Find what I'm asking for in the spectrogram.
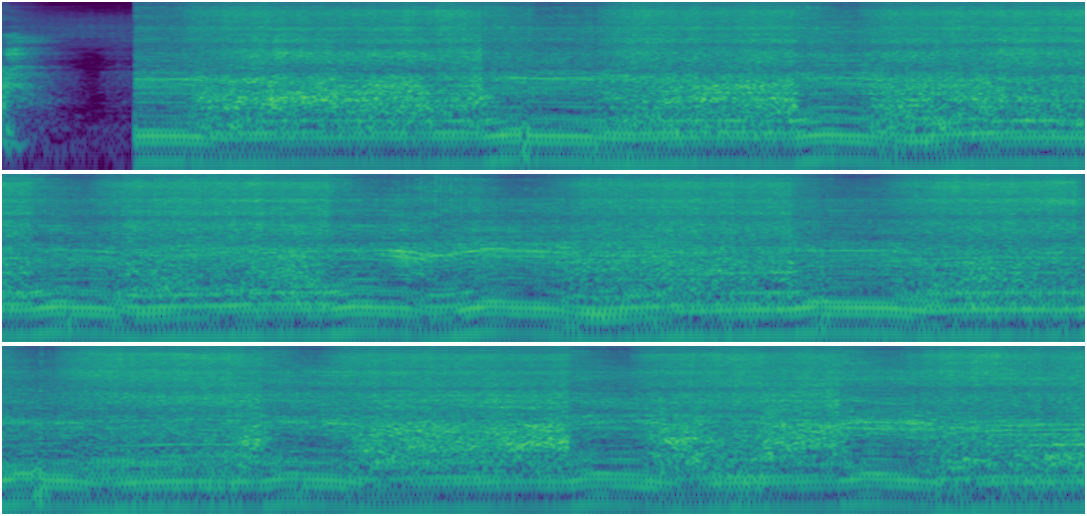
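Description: A revived pressure washer's small engine starts after a brief silence and then runs loud and steady, with a buzzing drone and periodic rhythmic surges, heard close with no talking.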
